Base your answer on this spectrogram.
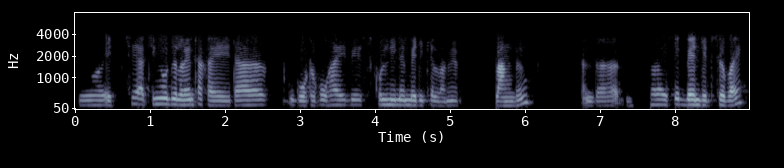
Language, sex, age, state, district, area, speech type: Bodo, male, 30-45, Assam, Kokrajhar, rural, conversation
